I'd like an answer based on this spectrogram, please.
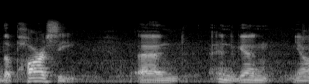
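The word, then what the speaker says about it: Parsee: Now, even in India today, you find some peoples called the Parsi. And again, you know, I'm going to say it that way. It's spelled P-A-R-S-E-E in terms of our language anyway.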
